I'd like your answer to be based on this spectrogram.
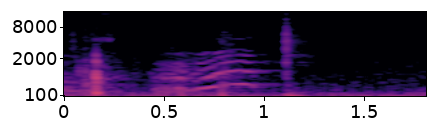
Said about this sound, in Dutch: Oh, mijn kat die zit ondertussen op mijn inductieplaat en die begint te piepen. Poes, kom, je moet heel even eraf.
